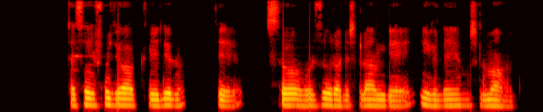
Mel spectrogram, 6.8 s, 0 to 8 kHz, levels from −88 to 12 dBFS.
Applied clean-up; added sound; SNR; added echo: none; none; none; none.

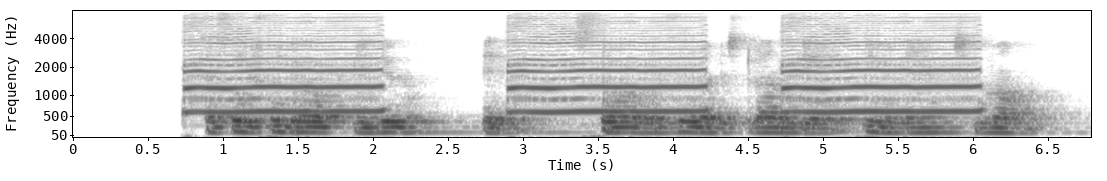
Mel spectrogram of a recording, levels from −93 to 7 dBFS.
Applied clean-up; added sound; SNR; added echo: none; Wind instrument, woodwind instrument; 2 dB; reverberation time 0.7 s.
